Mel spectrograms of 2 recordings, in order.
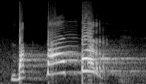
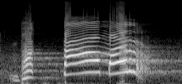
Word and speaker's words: भक्तामर: भक्तांबर, भक्तांबर नहीं है, भक्तामर।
